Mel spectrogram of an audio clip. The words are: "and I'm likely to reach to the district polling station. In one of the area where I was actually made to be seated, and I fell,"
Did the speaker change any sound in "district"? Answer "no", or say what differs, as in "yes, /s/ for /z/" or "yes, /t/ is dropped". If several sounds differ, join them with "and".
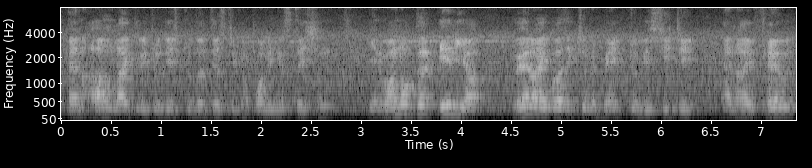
yes, /ɹ/ is dropped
